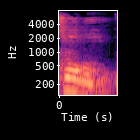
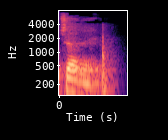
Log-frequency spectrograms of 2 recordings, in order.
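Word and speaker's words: Jeanie: So why do I call this woman Jenny? Because it rhymes with many in the poem. So we know that she wanted to, it can be pronounced either way, we know that she wanted to rhyme it with Jenny.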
